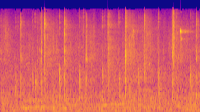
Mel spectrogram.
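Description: Table tennis ball clicking off the bats and the table in a fast rally, a sharp knock every few tenths of a second.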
